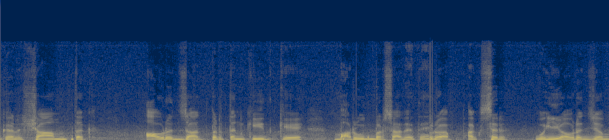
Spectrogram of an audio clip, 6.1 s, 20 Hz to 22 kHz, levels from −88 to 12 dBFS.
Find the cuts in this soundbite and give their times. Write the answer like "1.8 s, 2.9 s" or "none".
4.3 s

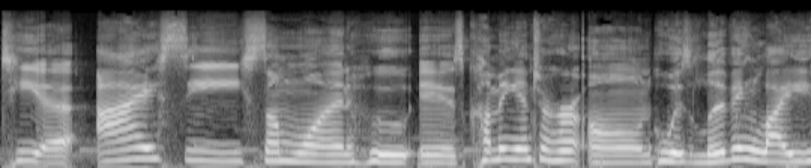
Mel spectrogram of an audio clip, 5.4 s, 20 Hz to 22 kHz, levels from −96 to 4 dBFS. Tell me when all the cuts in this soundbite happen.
none

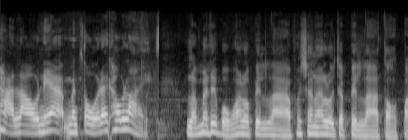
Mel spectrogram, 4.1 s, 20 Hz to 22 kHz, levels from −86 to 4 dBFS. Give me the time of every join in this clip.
1.6 s

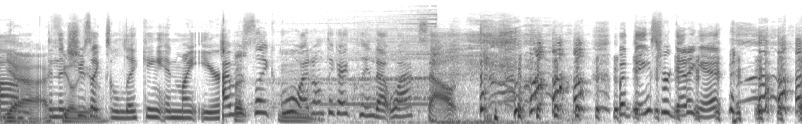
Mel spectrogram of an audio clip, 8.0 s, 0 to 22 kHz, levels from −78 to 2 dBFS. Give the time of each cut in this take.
1.1 s, 2.2 s

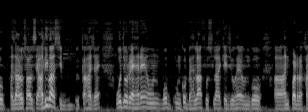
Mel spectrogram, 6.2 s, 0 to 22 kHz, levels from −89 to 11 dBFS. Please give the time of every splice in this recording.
none

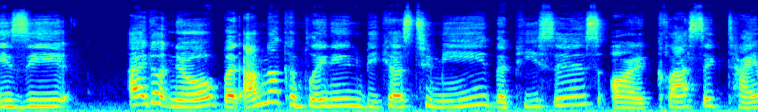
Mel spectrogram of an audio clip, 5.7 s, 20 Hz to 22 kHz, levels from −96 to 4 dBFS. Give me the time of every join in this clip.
none

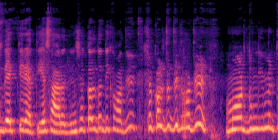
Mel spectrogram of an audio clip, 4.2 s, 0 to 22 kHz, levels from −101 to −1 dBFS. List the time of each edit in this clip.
3.2 s

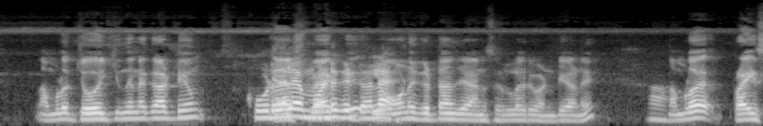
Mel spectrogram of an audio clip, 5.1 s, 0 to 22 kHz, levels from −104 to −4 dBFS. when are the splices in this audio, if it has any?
none

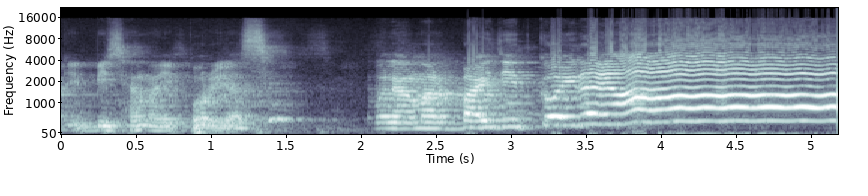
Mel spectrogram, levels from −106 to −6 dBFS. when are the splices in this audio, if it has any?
2.1 s

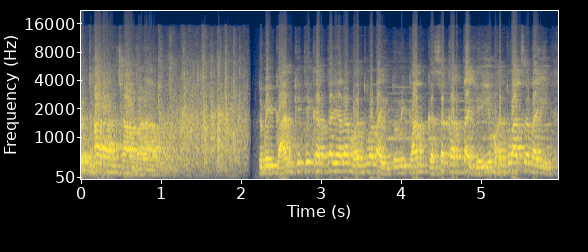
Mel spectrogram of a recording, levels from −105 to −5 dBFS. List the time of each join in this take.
2.0 s

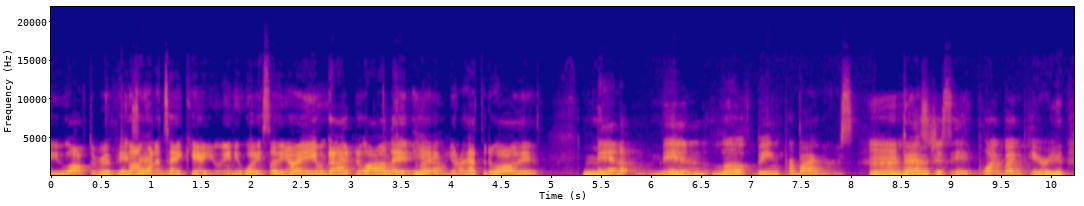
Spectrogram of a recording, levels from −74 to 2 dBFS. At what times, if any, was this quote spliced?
none

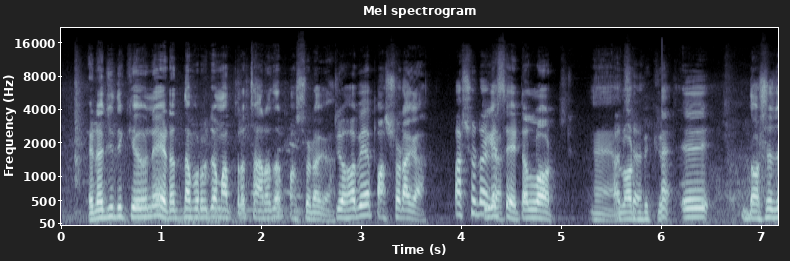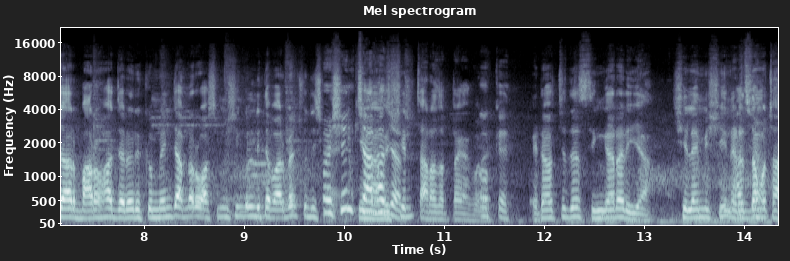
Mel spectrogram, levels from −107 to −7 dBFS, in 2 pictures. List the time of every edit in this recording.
2.7 s, 6.0 s, 9.7 s

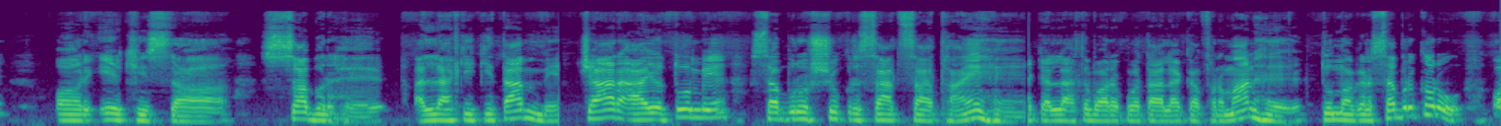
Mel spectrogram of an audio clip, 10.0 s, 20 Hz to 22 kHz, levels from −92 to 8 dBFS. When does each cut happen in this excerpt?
2.6 s, 3.8 s, 6.9 s, 8.7 s

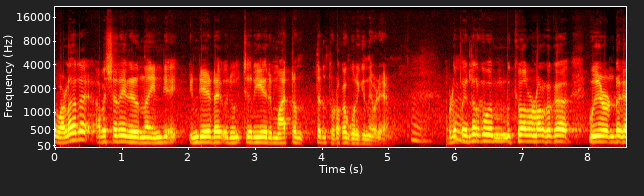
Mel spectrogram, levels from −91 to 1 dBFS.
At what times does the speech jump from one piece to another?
5.8 s

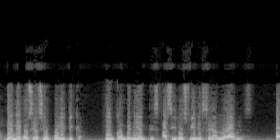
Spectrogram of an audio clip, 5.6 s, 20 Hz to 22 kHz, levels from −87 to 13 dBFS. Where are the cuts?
1.2 s

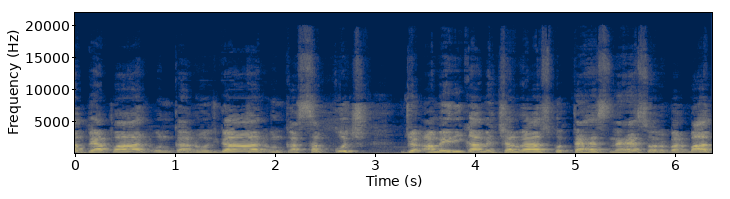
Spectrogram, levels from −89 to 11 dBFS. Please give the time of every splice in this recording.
none

